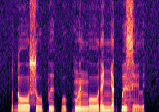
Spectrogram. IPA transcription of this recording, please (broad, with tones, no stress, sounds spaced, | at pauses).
ɗ oː˦ s u˧ p ɨ˦˨ k͡p u˨ kʷ ɛ̃˦ ŋ oː˦ ɾ ɛ˦ ɲ a˦ k͡p ɨ˦ z e˨ l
